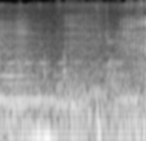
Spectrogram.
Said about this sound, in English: Listen to them purring at night. No need to be scared, no need to have fright. These are cats just purring in the night.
